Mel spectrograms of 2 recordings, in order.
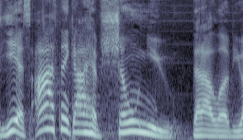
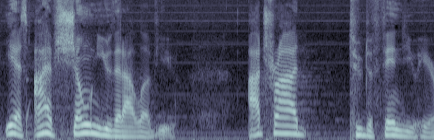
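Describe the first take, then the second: First: A touch indignant, pitch up, insisting he has proved it; the wrong take, a little put out and self-justifying; mildly affronted Peter protesting his love; defensive tone. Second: The right take, humble and heartfelt; sincere. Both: Shown as a demonstration. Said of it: "I don't think that's the kind of tone that he used here".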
